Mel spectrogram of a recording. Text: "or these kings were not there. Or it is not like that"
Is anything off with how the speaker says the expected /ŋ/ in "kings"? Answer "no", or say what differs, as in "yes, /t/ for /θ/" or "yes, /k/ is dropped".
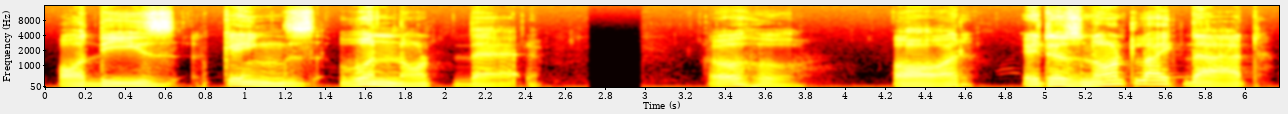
no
